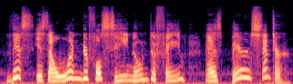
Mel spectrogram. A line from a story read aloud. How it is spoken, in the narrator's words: the little brown bear said in a proud and impressive voice, although it still squeaked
